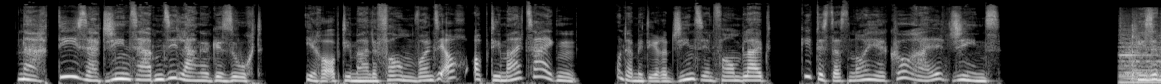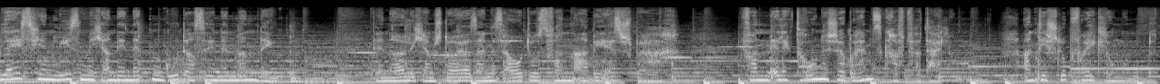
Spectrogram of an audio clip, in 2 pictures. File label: mix GER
